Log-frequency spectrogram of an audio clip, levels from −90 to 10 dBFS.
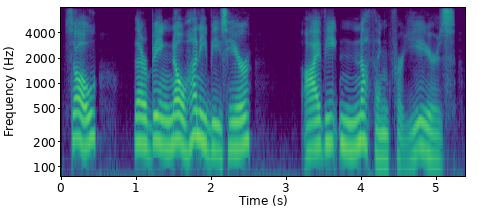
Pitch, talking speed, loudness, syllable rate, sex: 170 Hz, 135 wpm, -18 LUFS, 4.4 syllables/s, female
